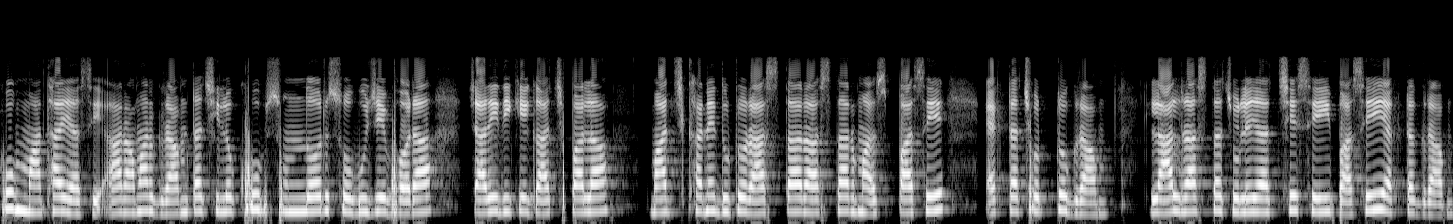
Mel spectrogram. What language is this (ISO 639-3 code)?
ben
